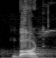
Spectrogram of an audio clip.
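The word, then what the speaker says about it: bought: के बाद आते हैं तो जी और एच साइलेंट होता है, जी एच का उच्चारण नहीं करते। जैसे थॉट, बॉट, ड्रॉट, देखिए तीनों इंग्लिश वर्ड्स में जी और एच एक साथ है और तीनों ही वर्ड्स में जी और एच वॉवेल के बाद आए हैं, यू के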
